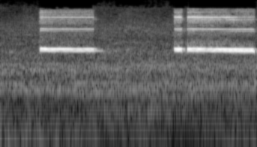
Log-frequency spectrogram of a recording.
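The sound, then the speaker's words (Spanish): Two shrill, steady referee's whistle blasts: a short one, then a longer one that stutters briefly at the start, standing out over a low background rumble with no talking. “Silbatazo, señoras y señores, esto no huele, no huele, este.”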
